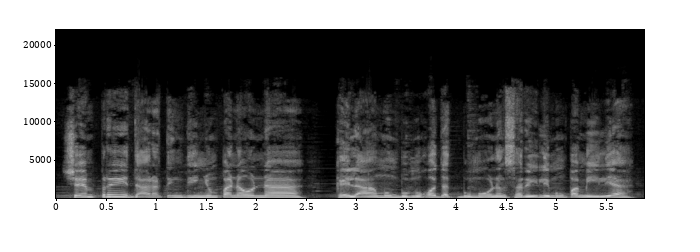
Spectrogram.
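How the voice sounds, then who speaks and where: Actor as higher-voiced, teasing male buddy. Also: moderate pace, faint music behind, close to an everyday voice. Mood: pushy, teasing. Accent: Filipino. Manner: joking, nagging, coaxing. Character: teasing, pushy married male best friend in his thirties. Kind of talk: radio drama dialogue.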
